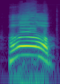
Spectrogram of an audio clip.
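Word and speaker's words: herb: एच ई आर बी हर्ब वो लिखते तो ऐसे हैं लेकिन जब आप बोलेंगे तो र साइलेंट होगा हर्ब क्यों क्योंकि आर के बाद एक कंसोनेंट नाउन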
